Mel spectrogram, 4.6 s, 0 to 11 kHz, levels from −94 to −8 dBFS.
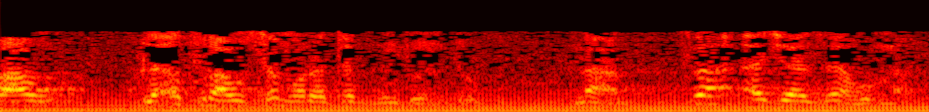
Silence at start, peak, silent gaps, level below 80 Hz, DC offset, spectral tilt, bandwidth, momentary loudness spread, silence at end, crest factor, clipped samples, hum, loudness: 0 s; -24 dBFS; none; -50 dBFS; under 0.1%; -4 dB/octave; 4.3 kHz; 8 LU; 0 s; 18 dB; under 0.1%; 50 Hz at -45 dBFS; -42 LUFS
